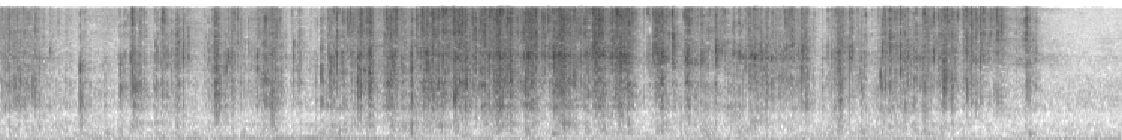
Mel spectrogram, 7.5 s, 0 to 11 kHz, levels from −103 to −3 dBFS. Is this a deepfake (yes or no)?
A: no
